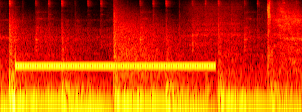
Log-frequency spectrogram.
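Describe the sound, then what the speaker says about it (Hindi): A single steady electronic tone rings for about two seconds over loud background noise, like a telephone ringing tone heard through a handset. "फोन लगा बेटा, फोन लगा, इसे फोन लगा"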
